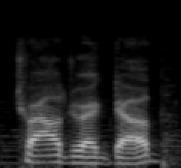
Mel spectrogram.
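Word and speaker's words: Traldragdubh: in my retinue to trial drug dub or Trill drug drib for it is pronounced both ways as near as I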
